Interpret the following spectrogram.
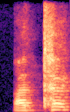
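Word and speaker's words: अथ: Atha chittam samadhatum na shaknoshi mayi sthiram abhyasa yogena tataha mamichhaptum dhananjaya. Here atha, that is like Mahaprana.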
